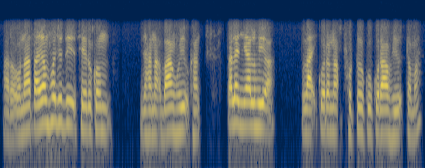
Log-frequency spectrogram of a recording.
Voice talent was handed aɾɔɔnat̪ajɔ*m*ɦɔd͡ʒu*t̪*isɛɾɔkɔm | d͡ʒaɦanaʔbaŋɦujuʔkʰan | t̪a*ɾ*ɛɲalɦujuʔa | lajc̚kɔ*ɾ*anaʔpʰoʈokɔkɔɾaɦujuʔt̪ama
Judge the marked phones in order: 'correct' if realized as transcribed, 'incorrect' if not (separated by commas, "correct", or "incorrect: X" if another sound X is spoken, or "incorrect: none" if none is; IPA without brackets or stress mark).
correct, incorrect: d̪, incorrect: l, correct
